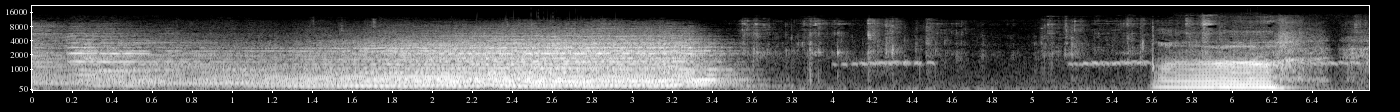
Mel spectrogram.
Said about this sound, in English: I haven't got them. Your keys? They're right there in your hand.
